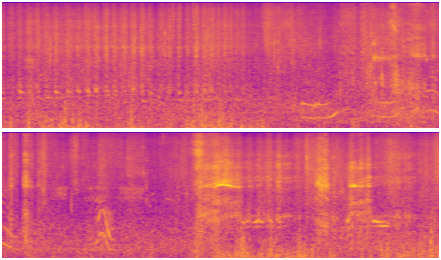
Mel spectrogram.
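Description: Wet sand thuds as it is dumped out.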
